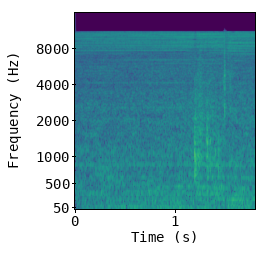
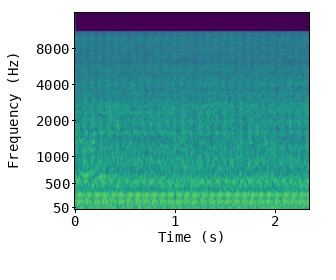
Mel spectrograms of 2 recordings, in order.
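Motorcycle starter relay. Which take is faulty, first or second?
first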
